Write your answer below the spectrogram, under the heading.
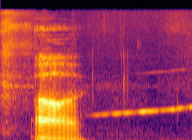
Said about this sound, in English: Fire alarm? I think so. Let's wait for that. Is it a real fire?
